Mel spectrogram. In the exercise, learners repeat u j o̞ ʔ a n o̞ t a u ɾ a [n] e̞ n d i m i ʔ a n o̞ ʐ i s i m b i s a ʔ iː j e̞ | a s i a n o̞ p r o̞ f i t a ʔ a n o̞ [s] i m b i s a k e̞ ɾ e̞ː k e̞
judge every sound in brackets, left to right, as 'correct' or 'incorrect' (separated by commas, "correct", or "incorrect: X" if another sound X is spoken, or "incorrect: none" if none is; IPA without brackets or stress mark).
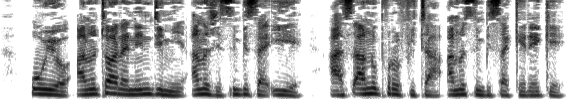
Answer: correct, correct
